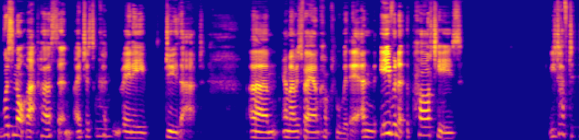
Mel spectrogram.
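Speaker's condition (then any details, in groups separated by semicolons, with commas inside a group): Deafness; hopeless and unwieldy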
